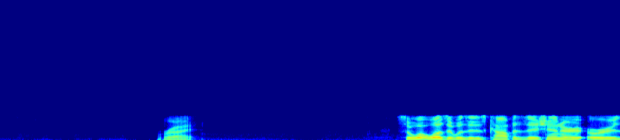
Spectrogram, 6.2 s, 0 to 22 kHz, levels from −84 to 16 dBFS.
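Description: Nothing stood out on listening to this telephone-band speech, which comes through the G.711 path as that format normally sounds.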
